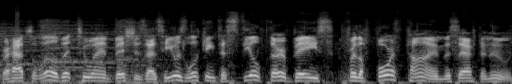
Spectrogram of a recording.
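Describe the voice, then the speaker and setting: Music plays behind a man with a fairly high pitch. He speaks at a fairly quick pace with ordinary pitch variation. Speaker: sports play-by-play broadcaster. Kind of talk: baseball play-by-play.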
